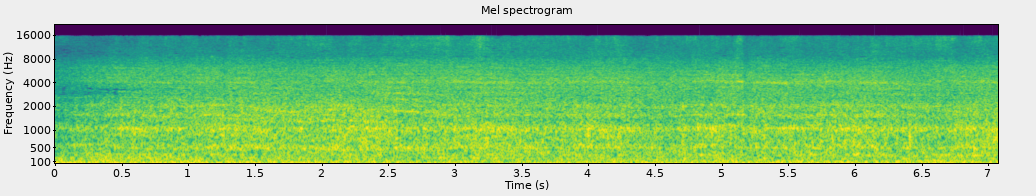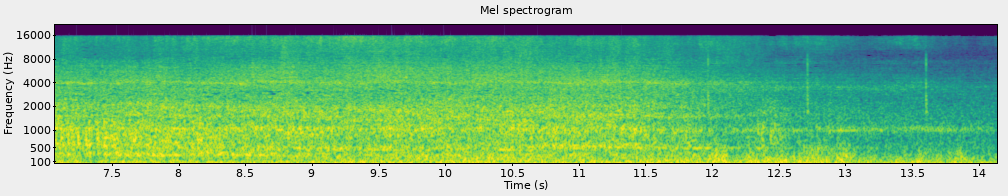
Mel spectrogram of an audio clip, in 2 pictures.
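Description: Deutsche Bahn ICE T electric multiple unit (a leading class 415 coupled to a class 411) passing close at a leisurely speed on an uphill grade. It makes a loud, steady rolling noise of wheels on rail, with a faint steady whine above it, and fades in the last couple of seconds as the tail end moves away.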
